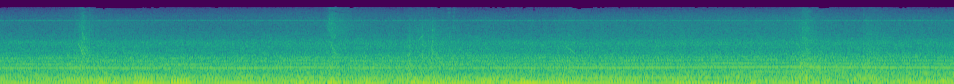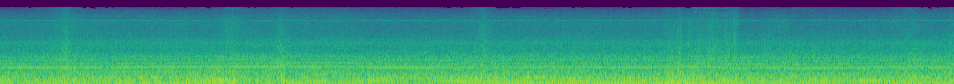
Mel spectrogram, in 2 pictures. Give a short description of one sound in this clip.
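A sports car engine hums steadily at speed.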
